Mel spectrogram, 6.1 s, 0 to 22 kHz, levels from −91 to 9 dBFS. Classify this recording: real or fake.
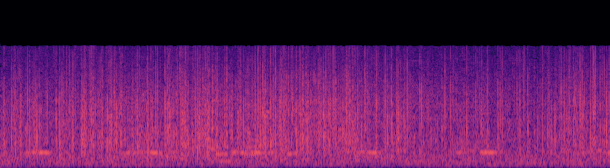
real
